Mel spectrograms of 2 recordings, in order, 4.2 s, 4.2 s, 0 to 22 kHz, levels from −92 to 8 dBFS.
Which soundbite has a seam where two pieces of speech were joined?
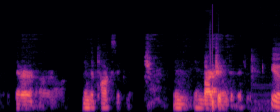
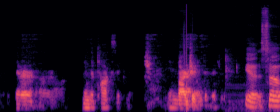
second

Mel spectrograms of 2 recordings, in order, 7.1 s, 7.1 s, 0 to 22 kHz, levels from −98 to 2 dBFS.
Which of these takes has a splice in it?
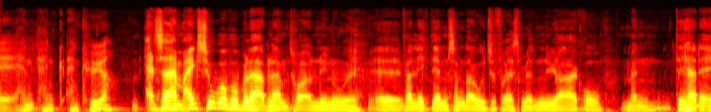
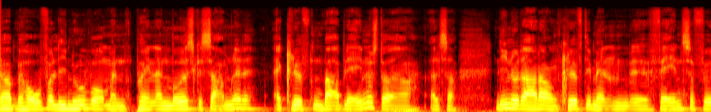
first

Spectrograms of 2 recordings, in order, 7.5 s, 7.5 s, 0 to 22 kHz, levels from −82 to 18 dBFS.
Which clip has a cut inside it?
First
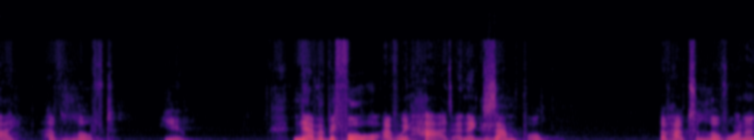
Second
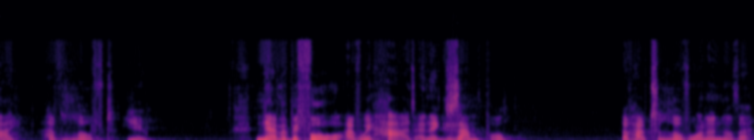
second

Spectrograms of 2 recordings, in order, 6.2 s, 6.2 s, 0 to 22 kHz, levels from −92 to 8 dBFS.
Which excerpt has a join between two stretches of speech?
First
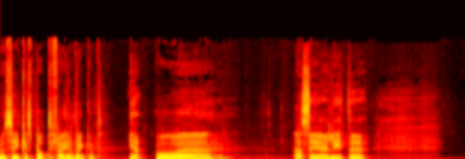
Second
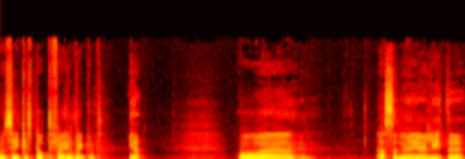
first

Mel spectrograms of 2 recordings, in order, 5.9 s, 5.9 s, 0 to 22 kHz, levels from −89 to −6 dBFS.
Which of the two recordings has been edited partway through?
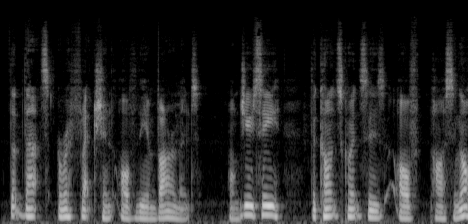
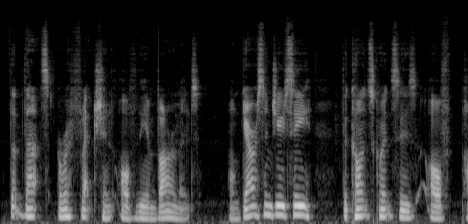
first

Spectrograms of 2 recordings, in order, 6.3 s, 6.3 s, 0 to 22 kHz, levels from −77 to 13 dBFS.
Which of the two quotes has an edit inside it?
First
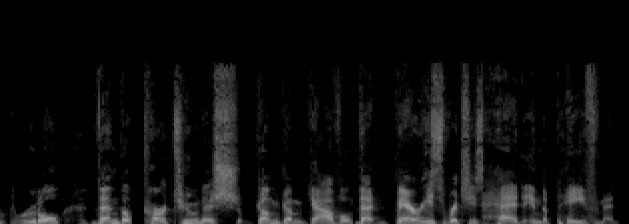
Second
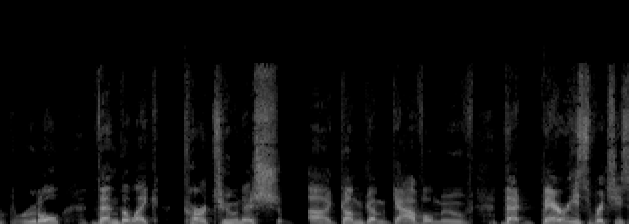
first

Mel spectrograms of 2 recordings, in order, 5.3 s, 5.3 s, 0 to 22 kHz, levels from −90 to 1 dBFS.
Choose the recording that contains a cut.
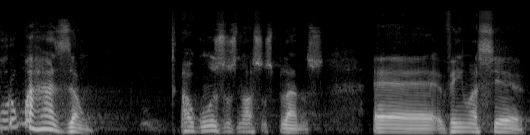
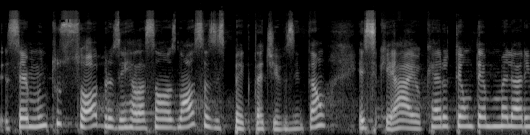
second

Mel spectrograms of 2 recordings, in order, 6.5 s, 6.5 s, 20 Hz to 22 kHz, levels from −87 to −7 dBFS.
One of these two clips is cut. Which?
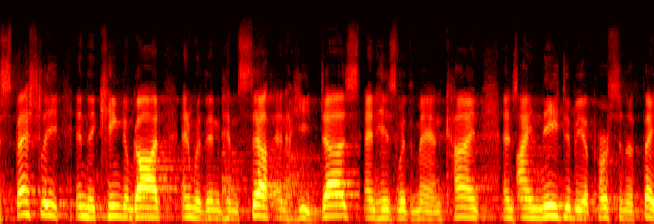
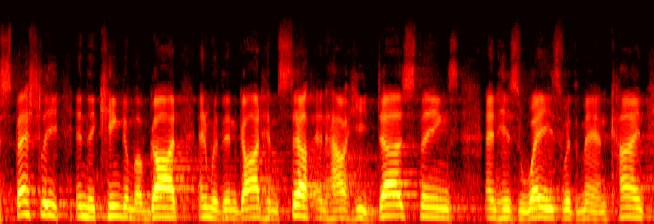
first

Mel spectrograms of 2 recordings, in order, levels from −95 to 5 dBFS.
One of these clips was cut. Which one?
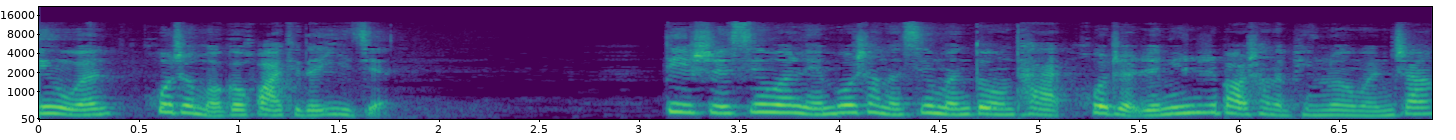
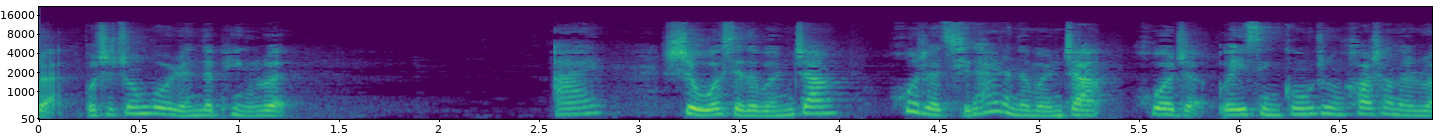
second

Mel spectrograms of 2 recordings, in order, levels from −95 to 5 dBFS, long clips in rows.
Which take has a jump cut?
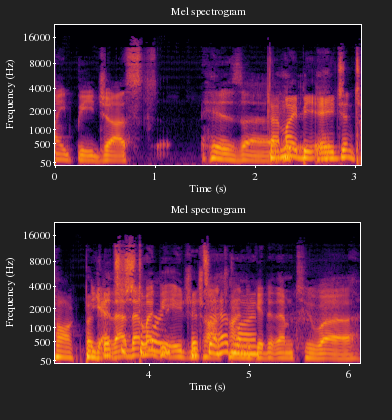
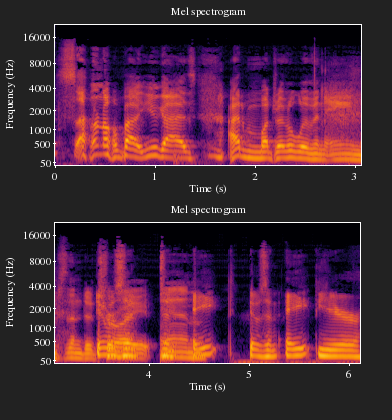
second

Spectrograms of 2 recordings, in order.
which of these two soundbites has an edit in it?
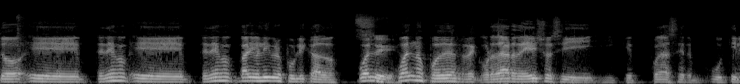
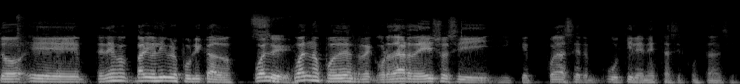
first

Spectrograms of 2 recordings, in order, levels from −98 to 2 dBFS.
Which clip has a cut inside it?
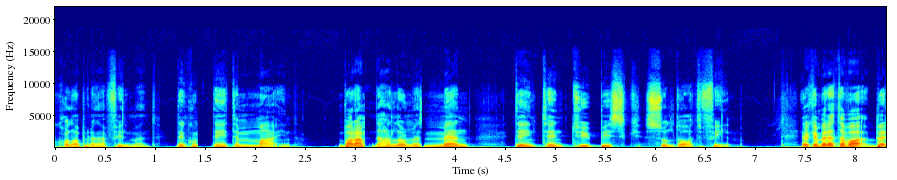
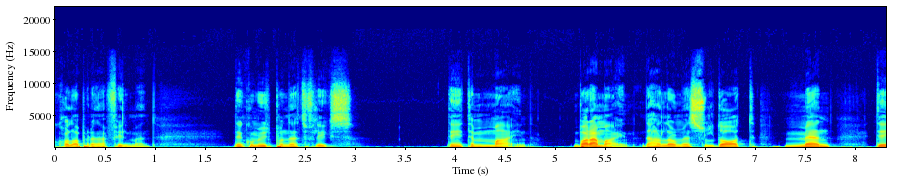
first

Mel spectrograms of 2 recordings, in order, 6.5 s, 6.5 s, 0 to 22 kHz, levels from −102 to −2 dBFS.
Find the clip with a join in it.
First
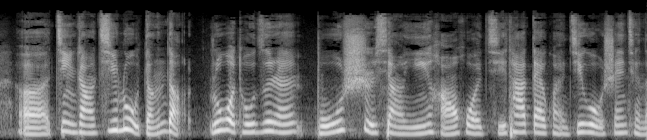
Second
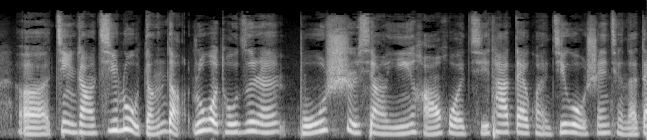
second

